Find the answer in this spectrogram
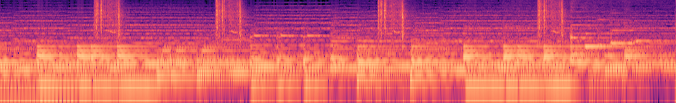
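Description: Melodic background music, crossed by four phone camera-shutter clicks about two seconds apart.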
